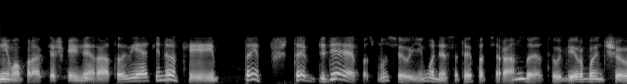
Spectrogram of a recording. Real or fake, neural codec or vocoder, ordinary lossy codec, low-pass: fake; codec, 16 kHz, 4 kbps, X-Codec, HuBERT features, trained on LibriSpeech; MP3, 48 kbps; 5.4 kHz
